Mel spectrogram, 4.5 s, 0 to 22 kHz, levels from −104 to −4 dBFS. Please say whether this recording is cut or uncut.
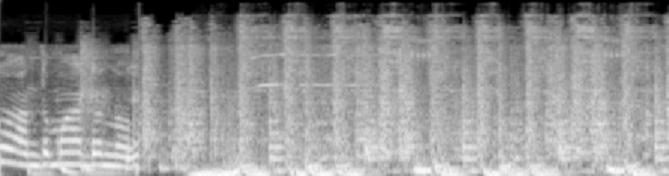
uncut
